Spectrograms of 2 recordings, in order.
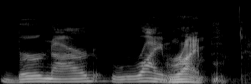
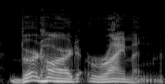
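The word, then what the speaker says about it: Bernhard Raimann: It is Bernard Ryman. Bernard Ryman. Bernhard. Yeah, Burr. B-E-R-R. Burr.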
